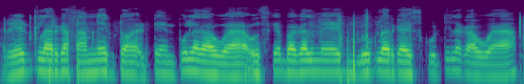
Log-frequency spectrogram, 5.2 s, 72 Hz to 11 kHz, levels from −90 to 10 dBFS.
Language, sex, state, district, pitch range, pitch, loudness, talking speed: Hindi, male, Jharkhand, Garhwa, 135-150 Hz, 145 Hz, -18 LUFS, 230 wpm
